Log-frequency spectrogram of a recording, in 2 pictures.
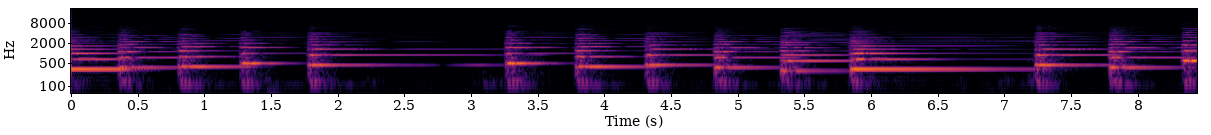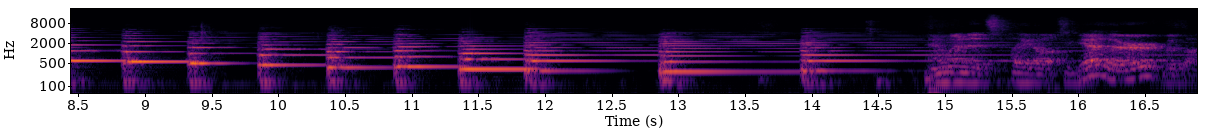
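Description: A hymn tune is played as a single melody line of clear, plucked or struck notes, each decaying quickly, in a steady unhurried rhythm, close and alone, with a short burst of other sound at the end.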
